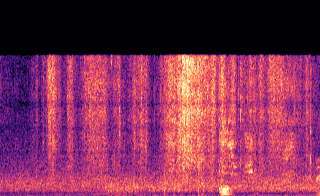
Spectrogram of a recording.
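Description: A single short, pitched vocal call about three-quarters of the way in, rising and then falling in pitch, over a steady outdoor background hiss.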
